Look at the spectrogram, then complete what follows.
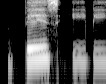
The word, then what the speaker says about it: Bizib: bucks, saying, Queen Steph, Bizib is Biz E.B.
